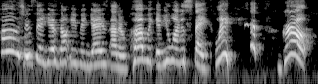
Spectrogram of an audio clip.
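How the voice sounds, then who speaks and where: In a Texas accent, a woman speaks in a raised, projected voice with an animated tone, extremely high pitch and very wide pitch swings. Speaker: livestream commentary host. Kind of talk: casual live chat. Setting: live stream.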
